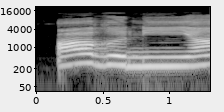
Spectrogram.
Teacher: खाली अलिफ से पहले ज़बर है और इस पर मद भी है, तो हम इसे 4 हरकत के बराबर खींच के पढ़ेंगे।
